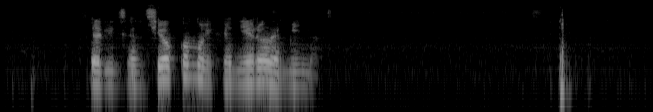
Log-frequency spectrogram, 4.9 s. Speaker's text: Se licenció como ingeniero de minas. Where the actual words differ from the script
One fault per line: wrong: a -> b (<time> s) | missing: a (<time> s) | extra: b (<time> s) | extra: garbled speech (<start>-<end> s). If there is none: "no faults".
no faults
